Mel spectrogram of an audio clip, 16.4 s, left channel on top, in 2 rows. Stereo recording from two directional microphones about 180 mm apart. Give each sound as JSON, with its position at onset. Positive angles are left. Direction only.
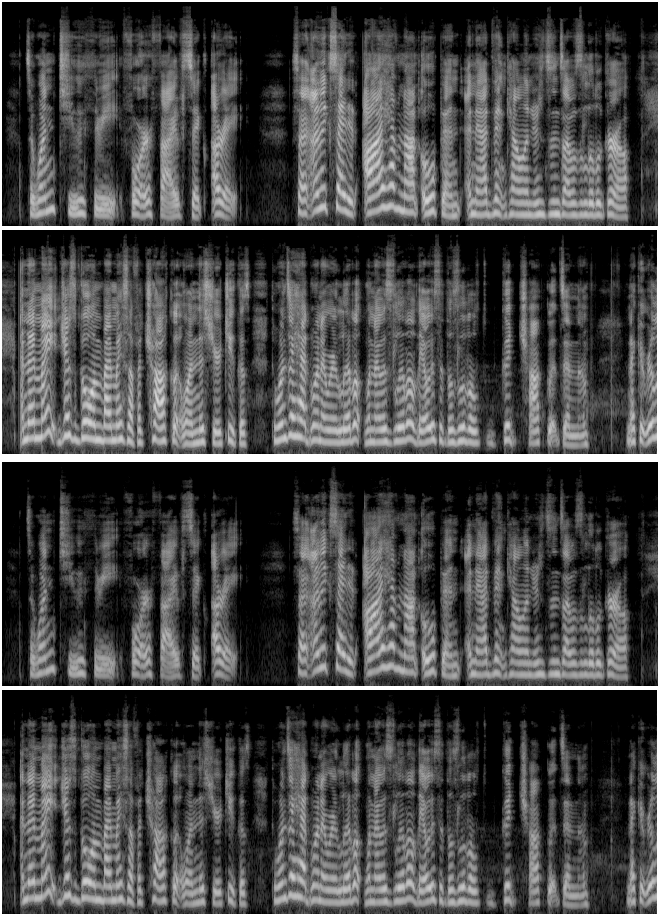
{"t": 0.3, "sound": "speech", "side_deg": 40}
